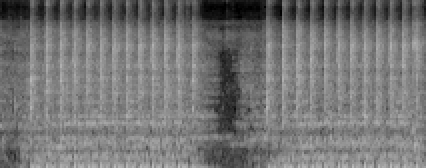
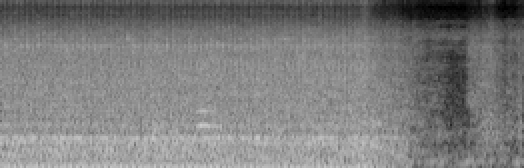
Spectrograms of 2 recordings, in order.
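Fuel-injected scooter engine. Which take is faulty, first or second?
first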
